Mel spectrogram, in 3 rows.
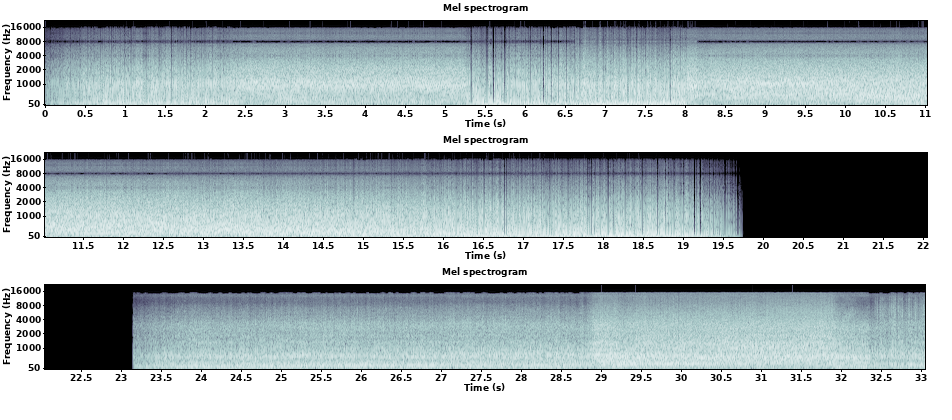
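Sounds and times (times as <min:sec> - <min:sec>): rushing air: 0:00.0 - 0:19.3, 0:23.2 - 0:33.0
dragster engine roaring: 0:00.0 - 0:19.4, 0:23.2 - 0:33.0.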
